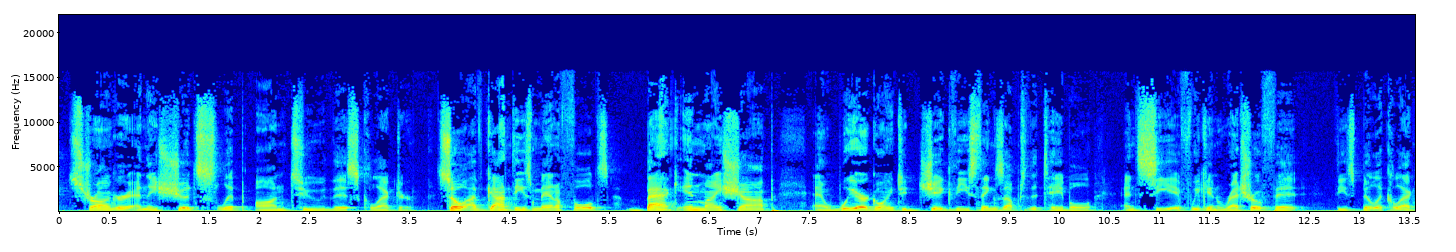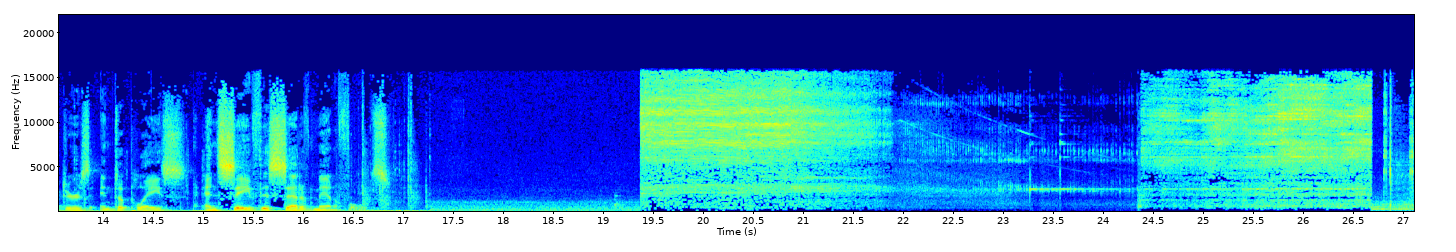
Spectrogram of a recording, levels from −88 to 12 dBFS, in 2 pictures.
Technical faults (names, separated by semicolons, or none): none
